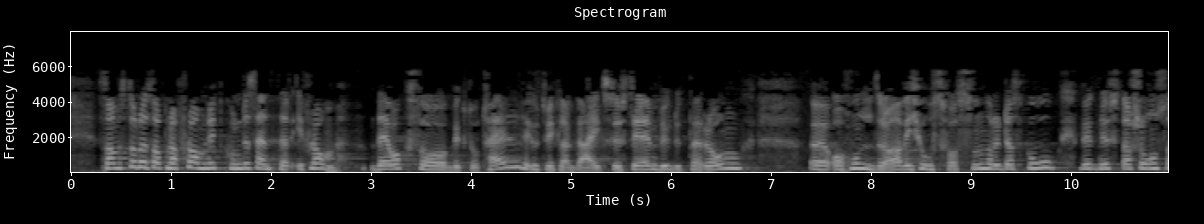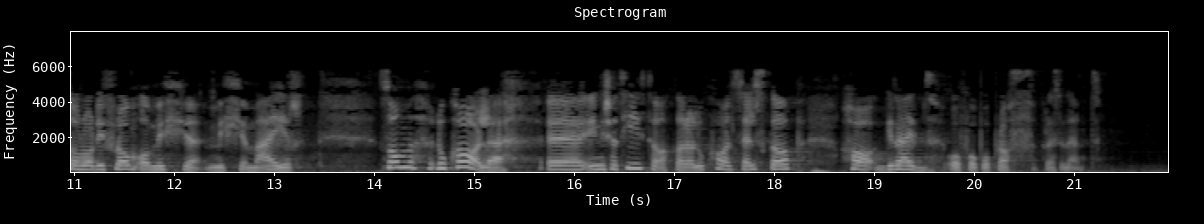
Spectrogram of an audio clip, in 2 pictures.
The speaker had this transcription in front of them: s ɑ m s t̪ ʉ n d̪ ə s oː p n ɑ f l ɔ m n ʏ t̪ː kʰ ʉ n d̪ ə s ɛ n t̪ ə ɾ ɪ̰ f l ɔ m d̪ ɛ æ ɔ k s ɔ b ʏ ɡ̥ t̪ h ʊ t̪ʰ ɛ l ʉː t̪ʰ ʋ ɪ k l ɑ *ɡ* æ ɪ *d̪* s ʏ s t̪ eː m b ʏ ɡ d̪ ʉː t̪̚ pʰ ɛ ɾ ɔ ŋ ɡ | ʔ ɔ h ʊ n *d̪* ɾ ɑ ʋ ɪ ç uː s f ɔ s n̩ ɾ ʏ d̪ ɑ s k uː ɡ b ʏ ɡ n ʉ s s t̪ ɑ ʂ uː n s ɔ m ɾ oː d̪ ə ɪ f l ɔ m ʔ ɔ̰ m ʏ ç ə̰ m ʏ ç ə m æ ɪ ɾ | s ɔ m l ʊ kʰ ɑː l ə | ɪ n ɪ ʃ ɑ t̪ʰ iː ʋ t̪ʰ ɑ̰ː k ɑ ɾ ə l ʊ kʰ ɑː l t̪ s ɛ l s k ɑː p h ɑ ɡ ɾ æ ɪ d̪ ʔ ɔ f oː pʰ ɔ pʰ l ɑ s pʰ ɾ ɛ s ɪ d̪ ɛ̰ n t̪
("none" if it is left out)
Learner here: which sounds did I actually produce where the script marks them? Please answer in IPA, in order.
ɡ, d̪, d̪

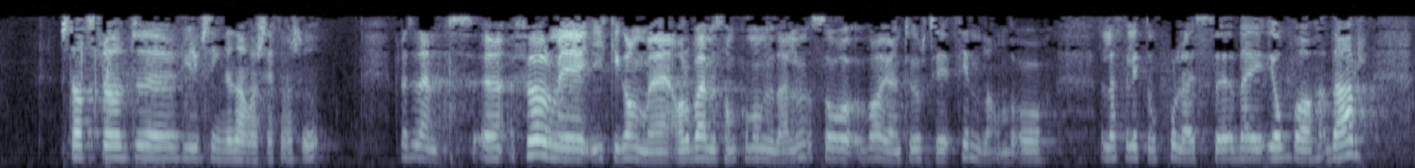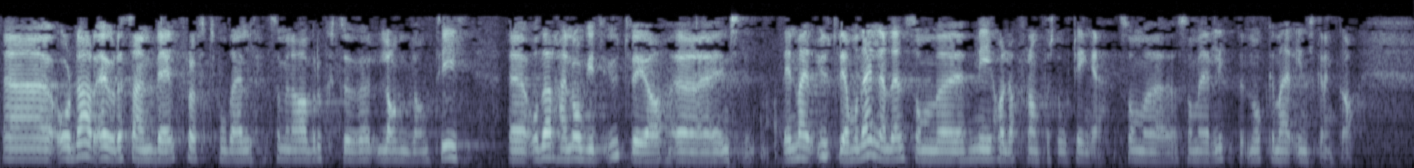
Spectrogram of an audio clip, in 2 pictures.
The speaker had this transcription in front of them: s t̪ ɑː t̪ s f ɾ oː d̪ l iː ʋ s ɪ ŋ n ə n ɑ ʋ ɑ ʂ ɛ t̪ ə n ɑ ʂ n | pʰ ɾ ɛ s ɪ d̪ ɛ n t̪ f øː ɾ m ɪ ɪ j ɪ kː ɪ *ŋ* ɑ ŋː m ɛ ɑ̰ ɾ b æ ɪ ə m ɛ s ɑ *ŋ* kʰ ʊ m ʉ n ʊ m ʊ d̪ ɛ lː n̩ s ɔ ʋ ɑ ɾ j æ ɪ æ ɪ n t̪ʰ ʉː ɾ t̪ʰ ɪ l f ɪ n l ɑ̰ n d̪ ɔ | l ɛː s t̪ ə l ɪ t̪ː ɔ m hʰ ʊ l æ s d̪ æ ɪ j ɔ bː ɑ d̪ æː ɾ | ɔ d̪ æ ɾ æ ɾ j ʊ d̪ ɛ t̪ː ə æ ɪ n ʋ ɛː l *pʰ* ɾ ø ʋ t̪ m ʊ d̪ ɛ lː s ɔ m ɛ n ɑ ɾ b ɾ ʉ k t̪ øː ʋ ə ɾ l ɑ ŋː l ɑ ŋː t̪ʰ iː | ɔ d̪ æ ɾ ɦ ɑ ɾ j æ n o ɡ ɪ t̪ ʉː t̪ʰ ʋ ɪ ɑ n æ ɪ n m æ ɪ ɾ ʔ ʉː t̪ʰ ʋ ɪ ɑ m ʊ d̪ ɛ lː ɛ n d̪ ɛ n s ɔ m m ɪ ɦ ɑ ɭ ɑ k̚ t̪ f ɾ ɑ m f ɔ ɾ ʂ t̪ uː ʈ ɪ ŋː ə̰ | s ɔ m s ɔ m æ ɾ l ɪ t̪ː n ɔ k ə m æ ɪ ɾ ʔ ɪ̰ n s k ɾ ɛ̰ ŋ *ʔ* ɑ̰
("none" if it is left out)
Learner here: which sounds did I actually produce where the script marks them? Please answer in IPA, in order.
ɡ, m, pʰ, k

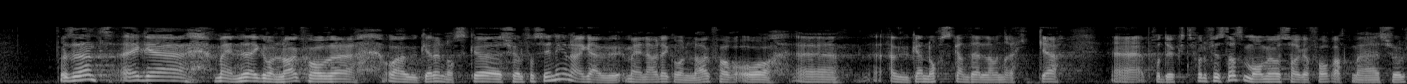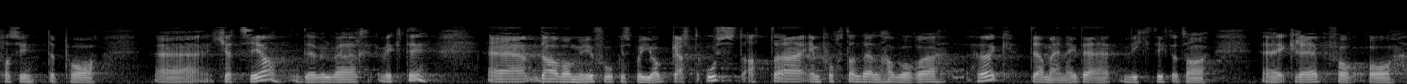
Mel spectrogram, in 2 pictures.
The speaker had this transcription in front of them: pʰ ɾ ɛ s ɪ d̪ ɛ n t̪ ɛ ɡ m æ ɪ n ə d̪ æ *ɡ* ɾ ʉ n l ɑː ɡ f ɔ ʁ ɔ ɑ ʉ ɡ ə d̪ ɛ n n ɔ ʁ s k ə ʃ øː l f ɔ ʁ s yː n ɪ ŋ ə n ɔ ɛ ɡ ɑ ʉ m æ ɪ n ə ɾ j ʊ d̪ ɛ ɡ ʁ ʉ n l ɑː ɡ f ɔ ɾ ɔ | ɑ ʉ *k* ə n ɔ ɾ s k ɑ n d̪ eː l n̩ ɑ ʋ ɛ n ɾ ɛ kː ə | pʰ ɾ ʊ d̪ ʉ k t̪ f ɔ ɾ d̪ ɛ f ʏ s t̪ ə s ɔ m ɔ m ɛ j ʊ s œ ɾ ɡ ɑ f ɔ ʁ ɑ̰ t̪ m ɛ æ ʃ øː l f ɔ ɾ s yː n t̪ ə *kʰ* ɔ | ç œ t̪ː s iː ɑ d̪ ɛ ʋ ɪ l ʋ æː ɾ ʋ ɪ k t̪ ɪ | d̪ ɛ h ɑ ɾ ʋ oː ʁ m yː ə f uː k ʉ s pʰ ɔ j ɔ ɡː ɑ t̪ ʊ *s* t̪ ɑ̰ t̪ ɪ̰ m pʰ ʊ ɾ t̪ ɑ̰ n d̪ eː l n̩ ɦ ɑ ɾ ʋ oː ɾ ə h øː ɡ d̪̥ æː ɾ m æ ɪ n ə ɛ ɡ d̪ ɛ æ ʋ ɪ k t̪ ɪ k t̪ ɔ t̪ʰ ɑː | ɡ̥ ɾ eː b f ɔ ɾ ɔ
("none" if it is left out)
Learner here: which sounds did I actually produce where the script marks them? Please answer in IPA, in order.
ɡ, ɡ, pʰ, s

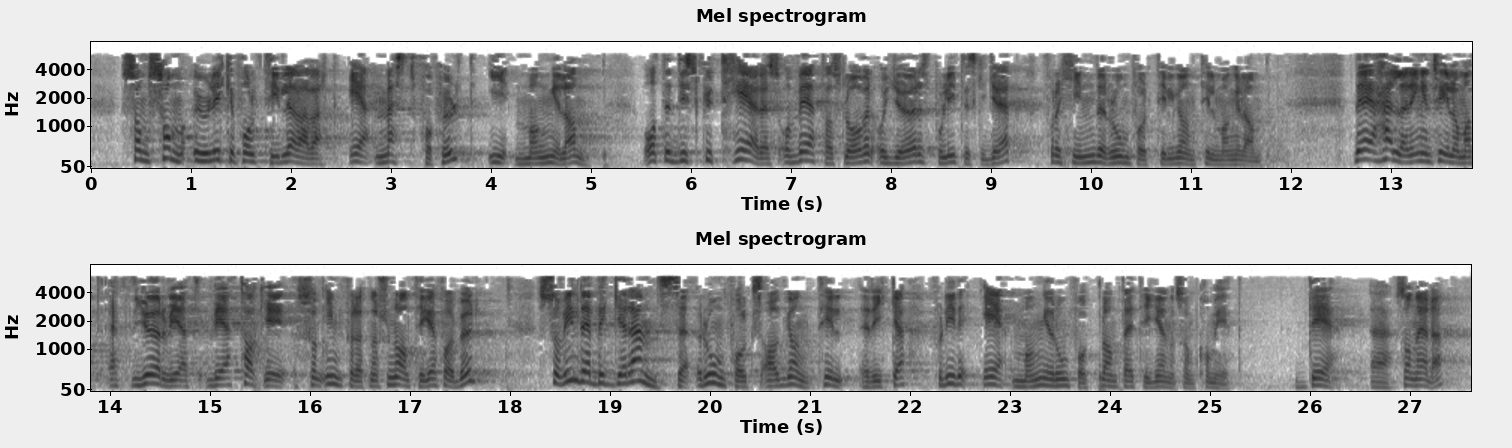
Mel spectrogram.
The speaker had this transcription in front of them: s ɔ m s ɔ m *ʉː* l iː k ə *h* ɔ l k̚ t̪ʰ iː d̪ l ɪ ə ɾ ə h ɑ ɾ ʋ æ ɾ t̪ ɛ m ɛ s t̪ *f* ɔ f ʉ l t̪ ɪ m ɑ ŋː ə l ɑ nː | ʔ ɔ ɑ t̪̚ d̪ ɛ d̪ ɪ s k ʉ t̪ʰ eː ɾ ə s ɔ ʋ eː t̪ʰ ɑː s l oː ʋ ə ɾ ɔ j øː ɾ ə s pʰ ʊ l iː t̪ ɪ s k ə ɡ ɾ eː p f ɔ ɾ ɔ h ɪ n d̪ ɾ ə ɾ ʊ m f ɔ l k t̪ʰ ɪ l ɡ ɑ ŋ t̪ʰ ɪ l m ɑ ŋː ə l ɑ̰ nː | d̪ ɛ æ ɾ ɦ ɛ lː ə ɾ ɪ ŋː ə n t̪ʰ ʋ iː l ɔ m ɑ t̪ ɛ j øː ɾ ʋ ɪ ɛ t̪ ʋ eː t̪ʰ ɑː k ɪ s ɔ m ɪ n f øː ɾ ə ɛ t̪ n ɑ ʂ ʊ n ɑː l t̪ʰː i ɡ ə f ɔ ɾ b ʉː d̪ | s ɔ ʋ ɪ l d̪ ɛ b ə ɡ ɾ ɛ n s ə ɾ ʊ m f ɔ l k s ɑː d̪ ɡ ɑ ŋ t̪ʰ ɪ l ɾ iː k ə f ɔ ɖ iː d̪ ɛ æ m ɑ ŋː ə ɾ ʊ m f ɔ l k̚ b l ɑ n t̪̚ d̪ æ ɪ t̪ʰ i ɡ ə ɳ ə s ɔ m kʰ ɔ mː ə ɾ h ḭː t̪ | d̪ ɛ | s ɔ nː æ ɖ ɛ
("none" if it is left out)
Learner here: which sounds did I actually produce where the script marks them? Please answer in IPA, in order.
ʉː, f, f

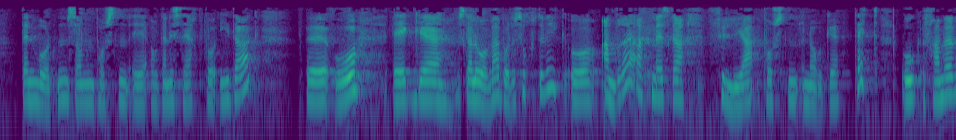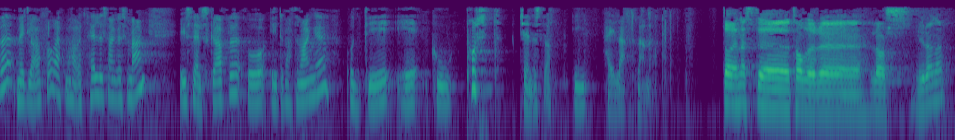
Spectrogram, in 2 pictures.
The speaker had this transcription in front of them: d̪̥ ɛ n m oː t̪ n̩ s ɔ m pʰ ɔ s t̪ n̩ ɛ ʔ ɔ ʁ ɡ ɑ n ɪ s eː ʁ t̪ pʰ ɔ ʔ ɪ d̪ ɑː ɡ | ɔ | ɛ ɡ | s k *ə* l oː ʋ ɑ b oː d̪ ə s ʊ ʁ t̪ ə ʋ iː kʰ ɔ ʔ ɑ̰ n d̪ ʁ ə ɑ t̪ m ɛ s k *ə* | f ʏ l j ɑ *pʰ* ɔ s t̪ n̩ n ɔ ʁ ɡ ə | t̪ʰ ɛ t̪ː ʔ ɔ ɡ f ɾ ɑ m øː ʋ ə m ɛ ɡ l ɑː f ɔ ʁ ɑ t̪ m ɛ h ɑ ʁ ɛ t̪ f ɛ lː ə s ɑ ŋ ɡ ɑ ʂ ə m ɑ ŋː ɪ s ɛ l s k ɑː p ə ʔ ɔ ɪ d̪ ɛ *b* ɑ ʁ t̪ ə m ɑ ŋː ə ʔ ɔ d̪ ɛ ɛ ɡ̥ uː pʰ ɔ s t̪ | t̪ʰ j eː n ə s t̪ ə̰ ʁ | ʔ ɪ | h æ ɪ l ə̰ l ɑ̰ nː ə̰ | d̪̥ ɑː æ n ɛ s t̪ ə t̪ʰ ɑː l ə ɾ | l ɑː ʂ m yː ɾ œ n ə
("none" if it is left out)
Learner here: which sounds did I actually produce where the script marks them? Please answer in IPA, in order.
ɑ, ɑ, pʰ, p

